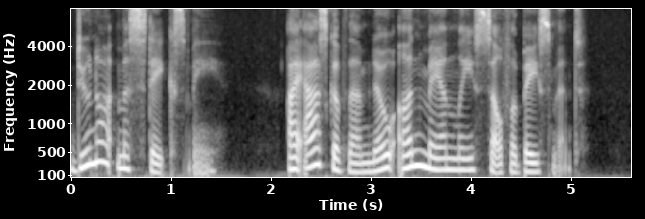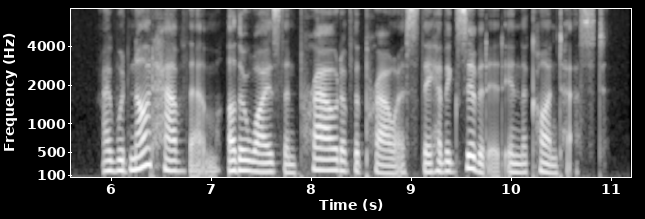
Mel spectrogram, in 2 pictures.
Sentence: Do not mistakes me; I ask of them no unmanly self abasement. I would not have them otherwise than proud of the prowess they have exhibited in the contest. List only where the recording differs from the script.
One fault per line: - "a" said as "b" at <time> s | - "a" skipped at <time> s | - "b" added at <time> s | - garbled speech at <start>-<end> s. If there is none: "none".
none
